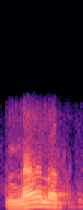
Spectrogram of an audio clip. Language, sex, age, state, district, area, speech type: Sindhi, male, 30-45, Madhya Pradesh, Katni, rural, conversation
